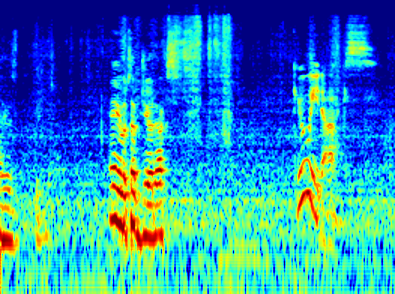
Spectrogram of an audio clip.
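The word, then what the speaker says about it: geoduck: Gooey Ducks. Uh, it's spelled Geodox. It's definitely gooey ducks. And I know that you know that it's gooey ducks.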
